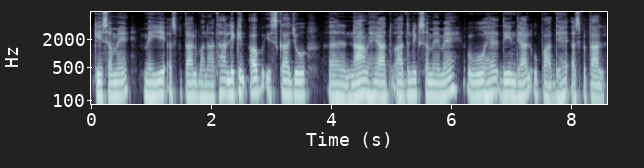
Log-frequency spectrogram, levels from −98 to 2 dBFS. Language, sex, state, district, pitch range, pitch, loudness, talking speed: Hindi, male, Himachal Pradesh, Shimla, 120-135 Hz, 125 Hz, -17 LUFS, 155 wpm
